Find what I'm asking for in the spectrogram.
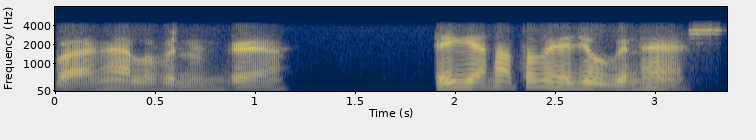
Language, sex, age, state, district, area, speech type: Santali, male, 45-60, Odisha, Mayurbhanj, rural, conversation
